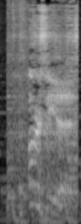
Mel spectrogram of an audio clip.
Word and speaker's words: Arceus: the game Pokémon Battle Revolution on the Wii arus then comes the rumor that there are trailers where the Pokémon is pronounced araus at some point much like our friends at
